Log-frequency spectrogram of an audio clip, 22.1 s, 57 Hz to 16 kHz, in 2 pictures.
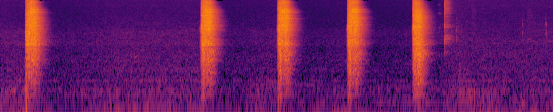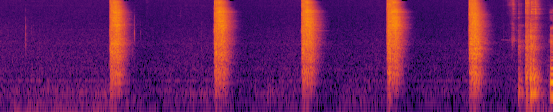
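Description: A BFC HK416 airsoft rifle fires sharp single shots with no silencer fitted, ten or so distinct cracks spaced a second or two apart, loud and close against a quiet background.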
